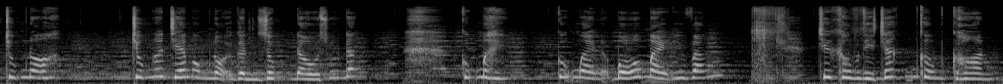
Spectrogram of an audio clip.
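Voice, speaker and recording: A woman voicing a grieving middle-aged mother in an audiobook drama, telling a painful story in a tearful, halting way with repeated words. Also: high-pitched. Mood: anguished. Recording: long reverb with background music.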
